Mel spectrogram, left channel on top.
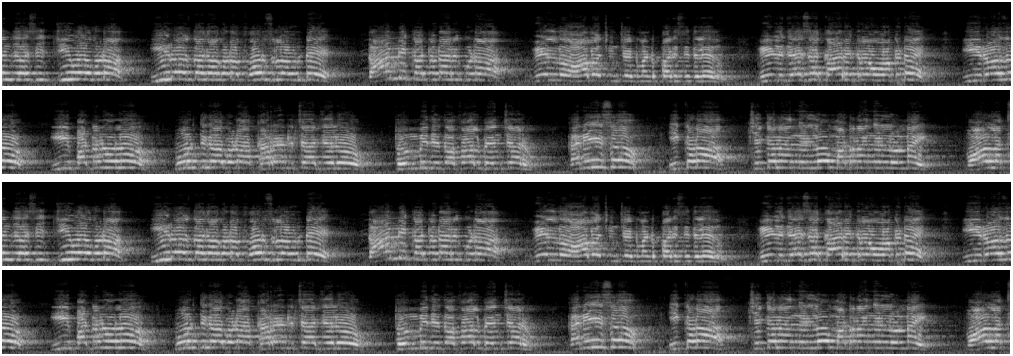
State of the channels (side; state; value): both; identical; correlation 1.00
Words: చేసి జీవో కూడా ఈ రోజు దాకా కూడా ఫోర్స్ లో ఉంటే దాన్ని కట్టడానికి కూడా వీళ్ళు ఆలోచించేటువంటి పరిస్థితి లేదు. వీళ్ళు చేసే కార్యక్రమం ఒకటే. ఈ రోజు ఈ పట్టణంలో పూర్తిగా కూడా కరెంటు ఛార్జీలు 9 దఫాలు పెంచారు. కనీసం ఇక్కడ చికెన్ అంగిళ్ళు, మటన్ అంగిళ్ళు ఉన్నాయి, వాళ్ళకు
